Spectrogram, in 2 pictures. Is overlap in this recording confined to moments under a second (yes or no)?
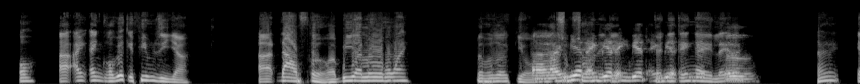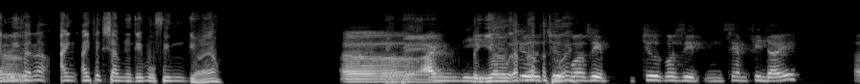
no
